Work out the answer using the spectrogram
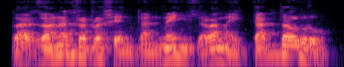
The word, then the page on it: representen: Catalan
